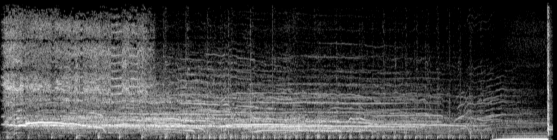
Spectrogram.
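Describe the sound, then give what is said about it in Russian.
A large crowd screams together in anger in one long, loud, sustained roar of many raised voices, a minute of shouting instead of a minute of silence in memory of murdered women, holding steady for about ten seconds before a deep rumbling boom cuts in at the end. “И у нас будет минута крика, нашего общего крика ярости и гнева, который у нас вызывает бесправие и убийство женщин.”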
